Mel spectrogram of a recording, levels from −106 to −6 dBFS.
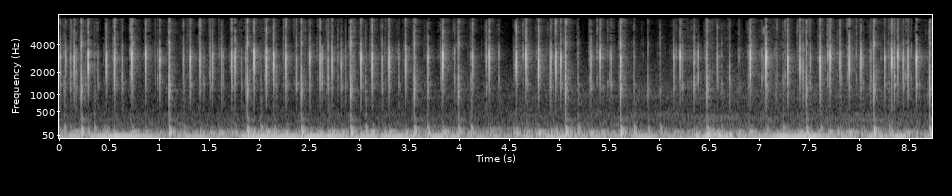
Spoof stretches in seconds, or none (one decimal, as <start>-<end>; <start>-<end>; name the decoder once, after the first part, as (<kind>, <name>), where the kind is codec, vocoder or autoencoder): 6.3-6.8 (vocoder, Vocos)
